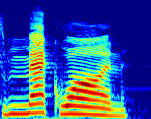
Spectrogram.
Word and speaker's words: Mequon: It's Mequon. – Mequon. – It's pronounced Mequon. Not Mequon. It's Mequon. – Spell it differently. – I agree, but that's not the point.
